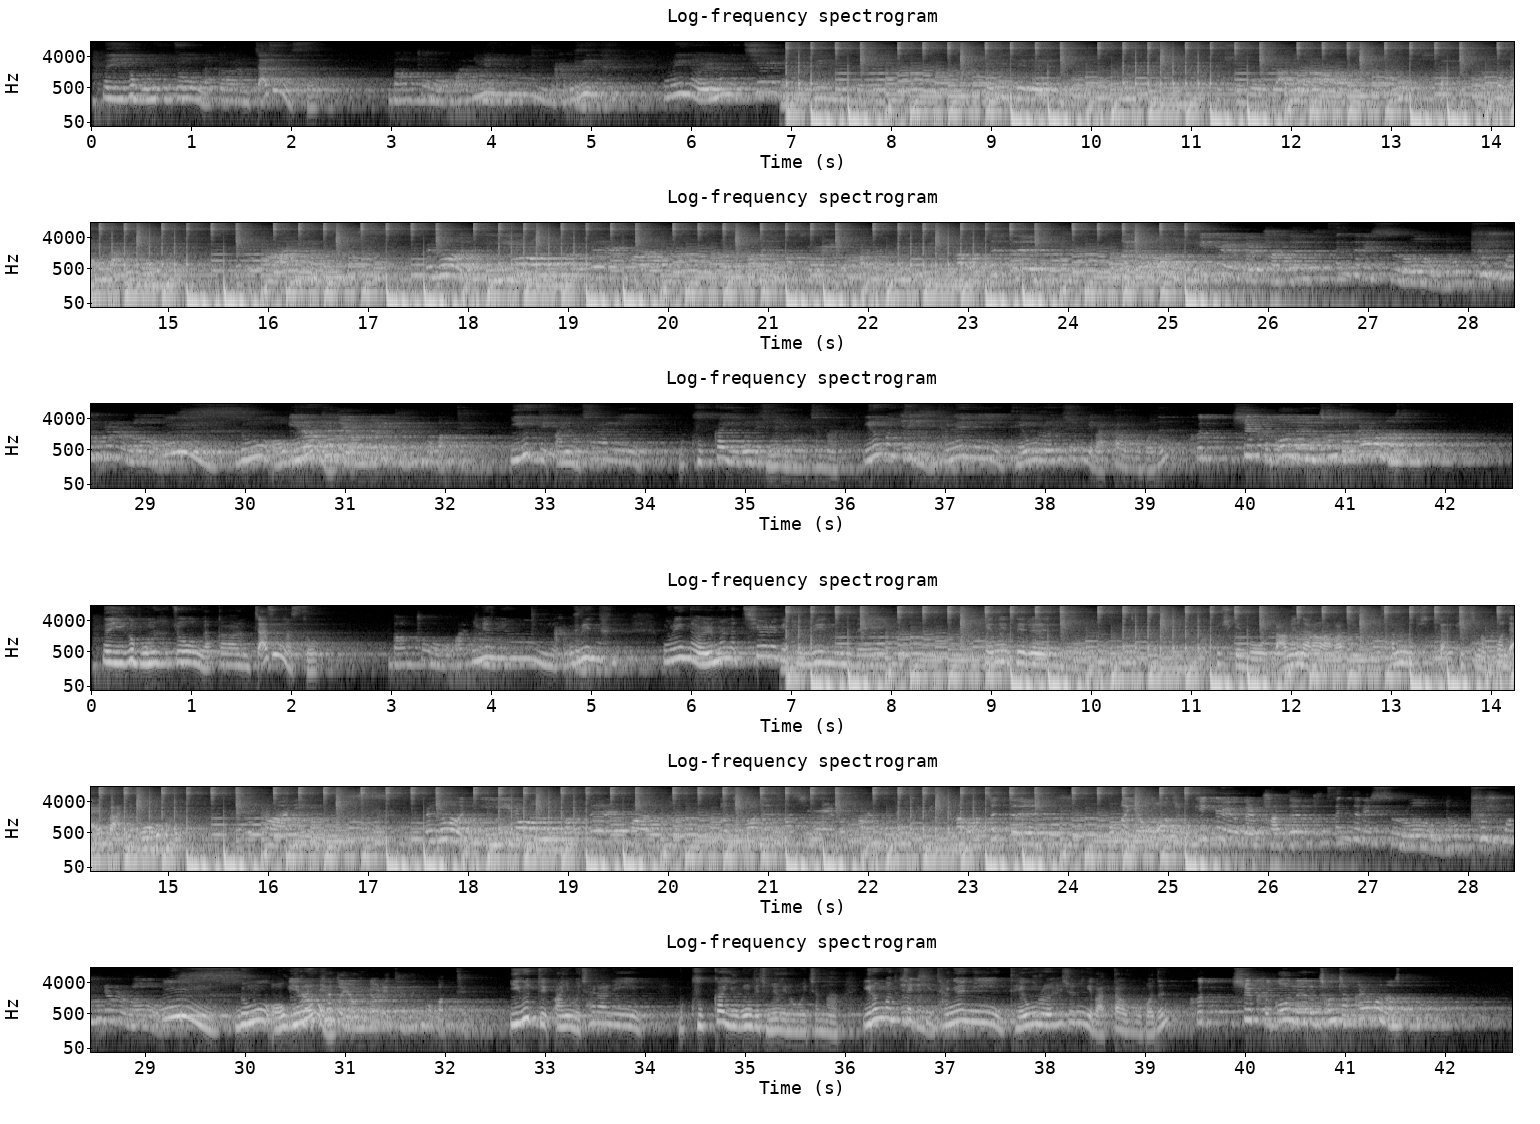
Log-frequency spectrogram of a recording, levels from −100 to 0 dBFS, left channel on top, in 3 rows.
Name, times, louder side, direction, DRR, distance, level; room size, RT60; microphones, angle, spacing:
voice 1, 0.1-2.3 3.8-5.2 5.7-8.2 8.9-10.1 11.1-15.2 29.2-30.9 32.6-34.0 34.5-39.2, right 5 dB, 75° right, 7 dB, 0.4 m, -31 dB
voice 2, 3.0-4.1 4.6-4.9 8.7-9.2 15.7-17.3 17.6-24.1 24.4-29.2 30.4-32.2 36.5-36.9 39.5-39.6 39.9-41.5, right 1 dB, 45° right, 1 dB, 1.4 m, -33 dB
sound 1, 6.9-25.4, equal, ahead, 0.4 m, -28 dB
14.5 x 9.0 x 3.7 m, 3.0 s
head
